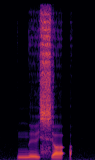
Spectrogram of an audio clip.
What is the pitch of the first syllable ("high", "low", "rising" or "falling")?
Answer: low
